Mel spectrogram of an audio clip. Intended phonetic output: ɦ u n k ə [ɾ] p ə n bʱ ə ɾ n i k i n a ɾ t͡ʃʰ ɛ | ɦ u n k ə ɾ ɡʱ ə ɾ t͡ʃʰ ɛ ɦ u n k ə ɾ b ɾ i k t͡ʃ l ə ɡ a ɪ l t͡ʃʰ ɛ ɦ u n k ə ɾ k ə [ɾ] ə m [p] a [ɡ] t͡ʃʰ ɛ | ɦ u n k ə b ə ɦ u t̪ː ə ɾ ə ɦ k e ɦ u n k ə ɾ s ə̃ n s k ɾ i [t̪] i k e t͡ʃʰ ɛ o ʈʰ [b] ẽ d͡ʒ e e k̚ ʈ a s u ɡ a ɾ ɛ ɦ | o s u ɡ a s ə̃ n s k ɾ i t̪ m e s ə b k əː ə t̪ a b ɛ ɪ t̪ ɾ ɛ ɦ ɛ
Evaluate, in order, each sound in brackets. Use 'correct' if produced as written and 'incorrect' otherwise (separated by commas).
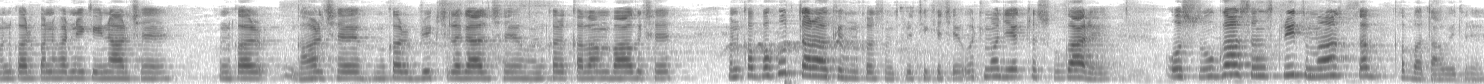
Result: correct, incorrect, incorrect, correct, correct, incorrect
